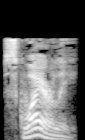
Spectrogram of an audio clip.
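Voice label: "squirely", British English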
